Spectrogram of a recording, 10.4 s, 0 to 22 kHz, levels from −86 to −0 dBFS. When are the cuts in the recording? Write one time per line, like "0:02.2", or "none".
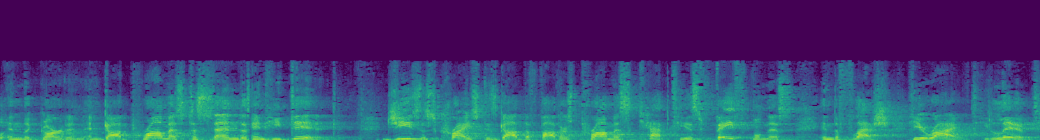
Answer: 0:01.3
0:02.5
